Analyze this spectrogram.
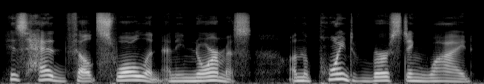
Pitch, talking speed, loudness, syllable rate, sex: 170 Hz, 150 wpm, -18 LUFS, 3.7 syllables/s, female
